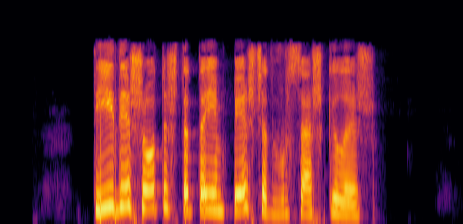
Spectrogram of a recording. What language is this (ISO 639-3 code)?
chm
